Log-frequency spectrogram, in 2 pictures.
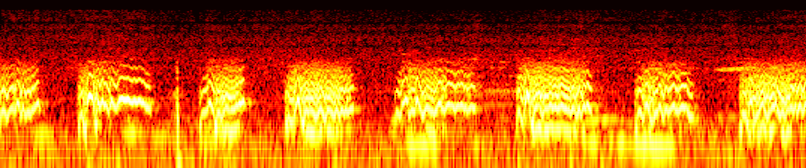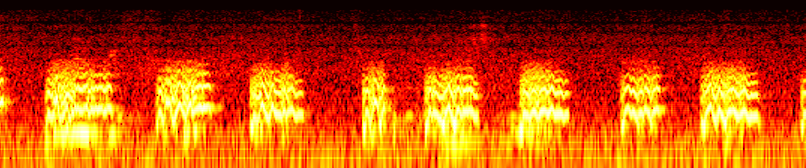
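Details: Pet guinea pig being massaged and enjoying it, making a steady series of short squeaky calls, roughly one and a half per second, evenly spaced and fairly uniform throughout; no other sounds.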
